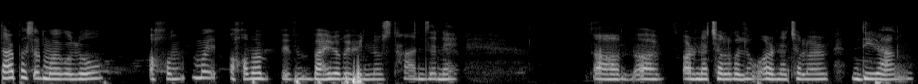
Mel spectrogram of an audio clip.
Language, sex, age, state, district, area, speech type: Assamese, female, 18-30, Assam, Charaideo, rural, spontaneous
